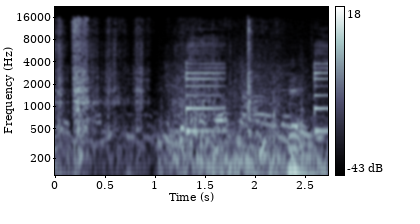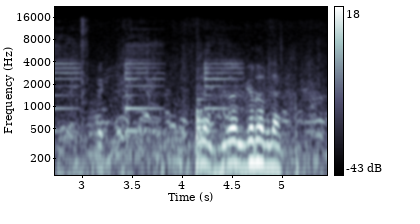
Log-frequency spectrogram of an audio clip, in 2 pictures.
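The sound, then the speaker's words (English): A metal detector beeps three times in steady electronic tones, spaced about a second apart, over outdoor background noise and faint voices, as men dig for gold in the sand of a barren desert. “The beep from the metal detector could be the first sign their luck is about to change.”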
